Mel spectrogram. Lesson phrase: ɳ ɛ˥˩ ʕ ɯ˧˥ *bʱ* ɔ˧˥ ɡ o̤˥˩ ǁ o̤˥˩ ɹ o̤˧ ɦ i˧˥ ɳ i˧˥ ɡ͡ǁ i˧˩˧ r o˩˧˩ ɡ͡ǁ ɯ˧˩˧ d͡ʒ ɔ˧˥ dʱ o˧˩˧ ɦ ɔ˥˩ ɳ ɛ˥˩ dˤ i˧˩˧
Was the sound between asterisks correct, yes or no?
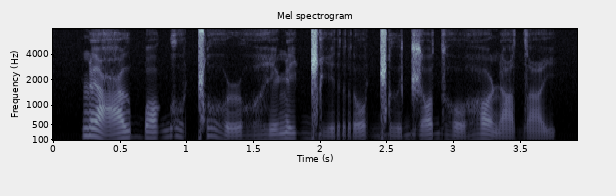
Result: no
